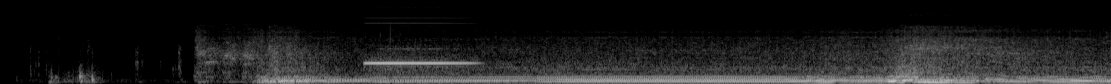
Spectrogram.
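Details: 2010 Jeep Compass, repaired after a no-start caused by a corroded ASD relay pin and rotted wires in the driver-side wheel well: brief crank, fires quickly and settles into a smooth, steady idle with an even low note; still needs spark plugs.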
